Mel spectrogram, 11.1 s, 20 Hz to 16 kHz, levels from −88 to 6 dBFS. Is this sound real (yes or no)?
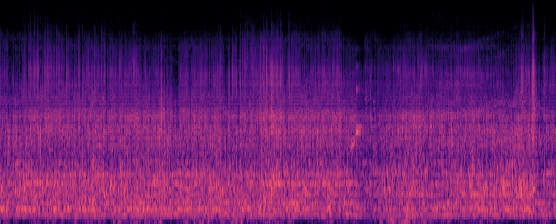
no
